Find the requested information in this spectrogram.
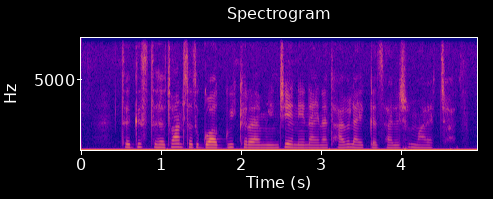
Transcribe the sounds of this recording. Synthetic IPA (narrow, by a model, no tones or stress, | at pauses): t̪ʰɨɡɨst̪ʰːɨhɨt̪ʰwansɨt̪ɡʷaɡwikʰɨɾəmiɨnd͡ʒijɛnenajnət̪ʰaβlajɪɡːəzalːəʃɪnmalət͡ʃːat̪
